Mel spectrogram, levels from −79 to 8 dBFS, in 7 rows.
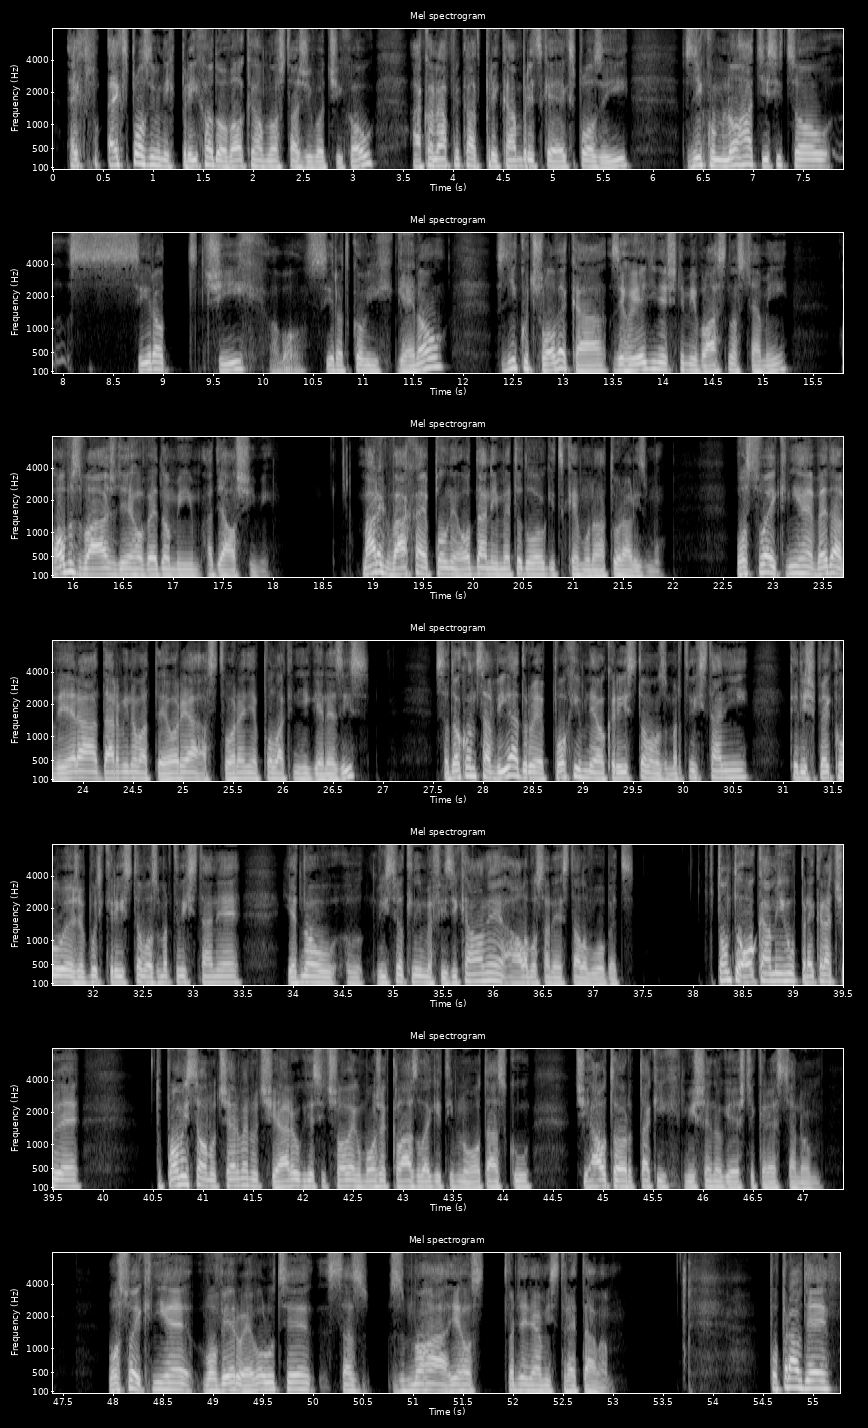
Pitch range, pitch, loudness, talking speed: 115-140 Hz, 125 Hz, -12 LUFS, 115 wpm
